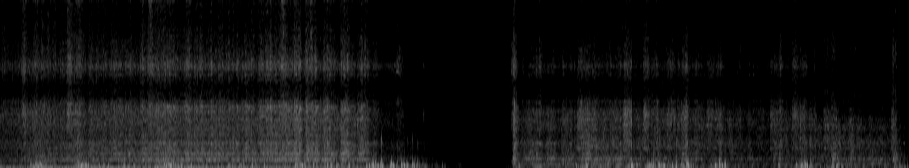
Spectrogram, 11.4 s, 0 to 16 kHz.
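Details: 1974 Chevy C10, spark confirmed: engine spins on the starter, catches with a few ragged firings, then dies; fuel starvation.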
